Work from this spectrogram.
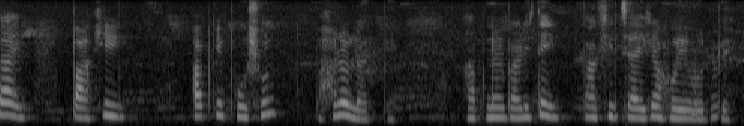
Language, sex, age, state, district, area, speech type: Bengali, female, 18-30, West Bengal, Birbhum, urban, spontaneous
